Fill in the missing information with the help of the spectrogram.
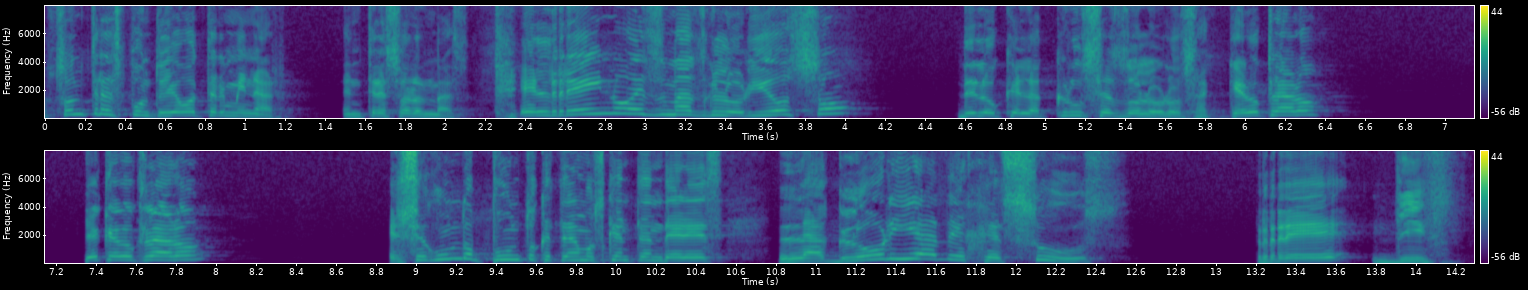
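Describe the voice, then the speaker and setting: Animated Mexican preacher, high lively voice. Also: male voice, moderate pace. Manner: animated, colloquial, joking. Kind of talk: sermon.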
